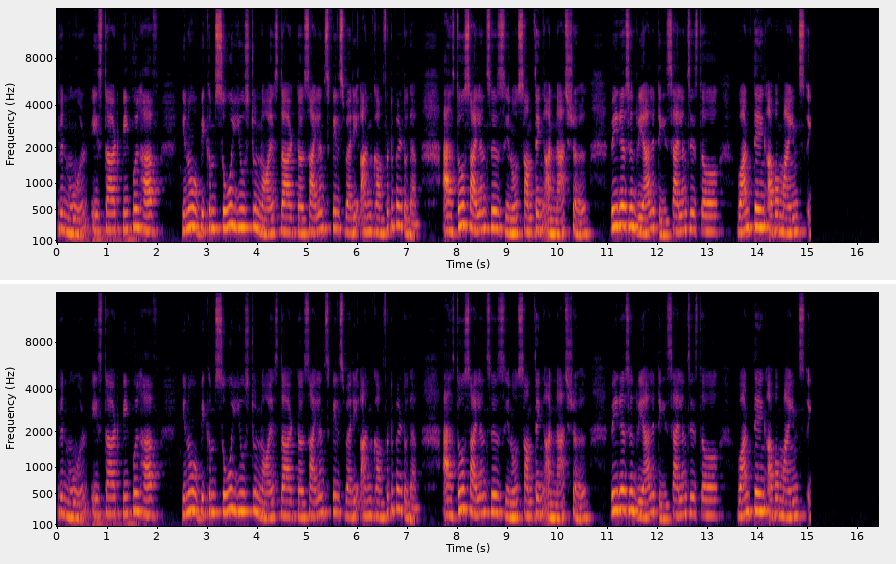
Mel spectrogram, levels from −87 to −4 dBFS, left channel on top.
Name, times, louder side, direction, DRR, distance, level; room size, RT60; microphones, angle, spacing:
voice 1, 0.0-2.0 2.5-13.3 13.6-15.1, left 2 dB, 15° left, 0.4 m, -31 dB
head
